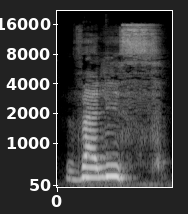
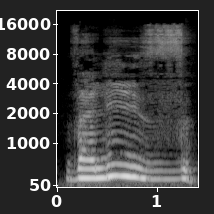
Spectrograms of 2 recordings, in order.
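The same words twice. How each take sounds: First: The middle consonant is a hissing s sound. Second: The middle consonant is a buzzing z sound. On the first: The speaker calls it wrong. "Je dis pas valise" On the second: The speaker calls it right. "valise, Z, comme Z"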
